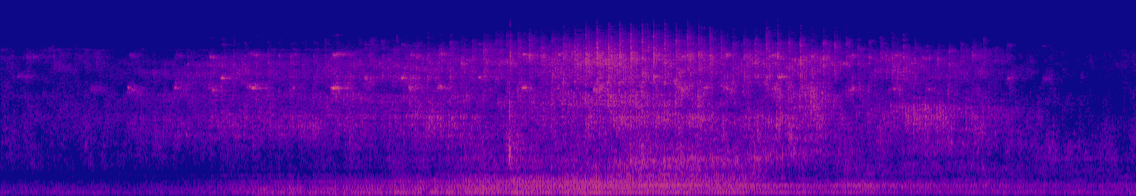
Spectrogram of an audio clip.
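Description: A rattling, mechanical-sounding noise that builds up, peaks about six seconds in and fades away again, over a faint regular high ticking.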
